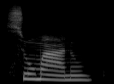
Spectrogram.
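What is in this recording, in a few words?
"s'umanu", female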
